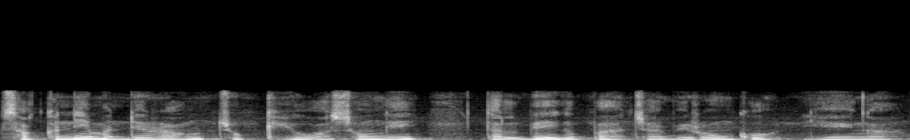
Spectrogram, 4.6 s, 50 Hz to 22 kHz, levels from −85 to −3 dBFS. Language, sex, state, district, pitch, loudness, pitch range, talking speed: Garo, male, Meghalaya, South Garo Hills, 175 Hz, -14 LUFS, 160-210 Hz, 90 wpm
